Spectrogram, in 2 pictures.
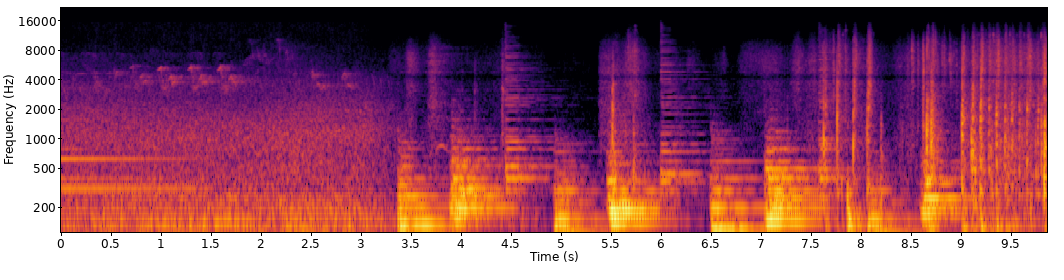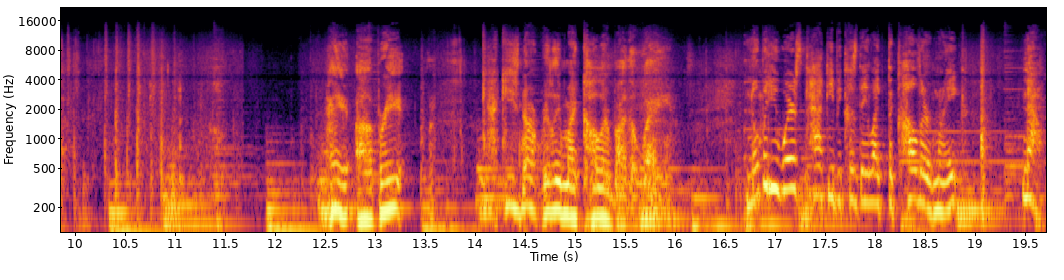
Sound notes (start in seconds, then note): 0.0 birds chirping; 3.4 suspenseful music; 9.4 shuffling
